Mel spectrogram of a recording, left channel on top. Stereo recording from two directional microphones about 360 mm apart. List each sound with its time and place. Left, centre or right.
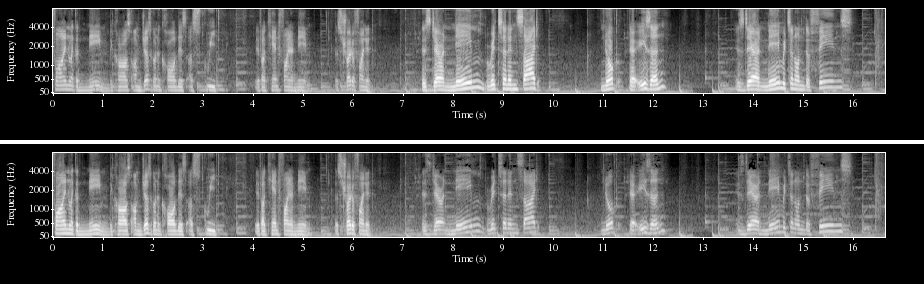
0.0 s speech: centre
7.3 s speech: centre
11.5 s speech: centre
13.7 s speech: centre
